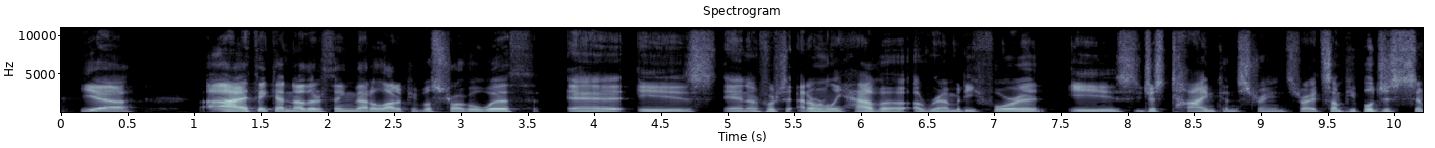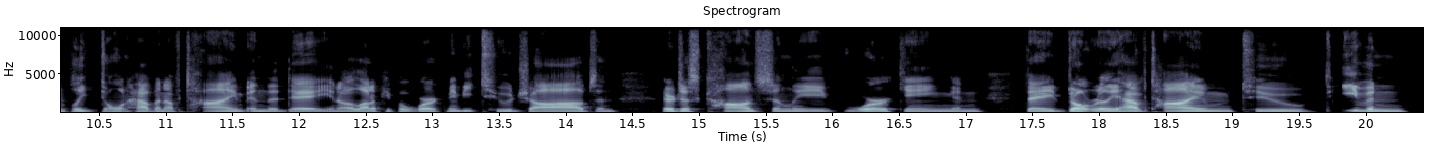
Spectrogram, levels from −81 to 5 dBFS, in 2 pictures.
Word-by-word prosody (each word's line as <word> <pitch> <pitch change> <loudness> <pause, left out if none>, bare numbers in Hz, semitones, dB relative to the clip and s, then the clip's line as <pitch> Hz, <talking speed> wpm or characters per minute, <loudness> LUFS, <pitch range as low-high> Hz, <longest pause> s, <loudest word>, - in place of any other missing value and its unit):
Yeah. 105 -5 +3 0.6
I 165 -1 +9
I - - +6
think 215 +4 -1
another 125 - +3
thing 115 -1 -5
that 105 0 +1
a - - +1
lotta 105 0 +2
people 120 - -7
struggle 100 -1 -3
with, 120 +1 +1 0.3
eh, 105 -1 +1
is- 105 -3 -3
and, 105 0 -4
unfortunately, 140 +7 -6
I - - +1
don't 140 +2 +1
really 130 -6 -2
have 115 +1 +2
a 100 -2 -1
a 105 - -3
remedy 105 +2 -4
for 125 +4 -1
it- 135 -1 0 0.2
is 105 -3 -2
just 110 +1 -4
time 105 +1 -1
constraints, 90 0 -9
right? 100 0 -3
Some 115 - -1
people 140 +3 0
just 110 -4 -2
simply 110 +1 -3
don't 100 +5 -7
have 110 -1 +1
enough 100 -2 -4
time 105 0 0
in 100 +1 -3
the 95 - -3
day, 95 +1 +2
you 90 - -6
know, 95 +1 -3
a - - -1
lotta 105 +1 +2
people 105 -3 -8
work 105 0 0
maybe 105 -1 -4
2 105 +1 -6
jobs 100 +1 +3
and 95 -1 -10 0.3
they're 110 - +5
just 110 -1 0
constantly 105 -4 -1
working 105 -2 -1
and 95 0 -8 0.3
they 110 -1 +4
don't 120 +7 +5
really 125 -1 +4
have 115 -1 +4
time 115 -1 +3
to 110 -2 -4
to - - -16
even 130 -7 +1
105 Hz, 190 wpm, -26 LUFS, 100-115 Hz, 0.6 s, I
